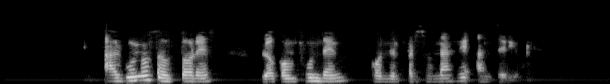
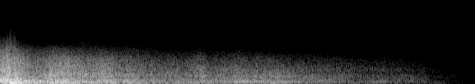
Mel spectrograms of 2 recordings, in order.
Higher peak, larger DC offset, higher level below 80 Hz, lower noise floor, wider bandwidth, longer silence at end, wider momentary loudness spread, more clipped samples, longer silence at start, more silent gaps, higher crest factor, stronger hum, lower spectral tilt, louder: about the same, -2 dBFS vs 0 dBFS; neither; second, -62 dBFS vs -24 dBFS; first, -71 dBFS vs -61 dBFS; first, 5.2 kHz vs 3.2 kHz; second, 0.8 s vs 1.45 s; second, 12 LU vs 22 LU; neither; first, 1.05 s vs 0 s; neither; about the same, 20 dB vs 18 dB; neither; second, -8 dB/octave vs -14 dB/octave; about the same, -19 LUFS vs -20 LUFS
